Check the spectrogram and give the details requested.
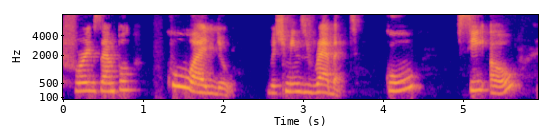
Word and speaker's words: coelho: 2 vowels together, but they actually in different syllables. Like for example, coelho, which means rabbit.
